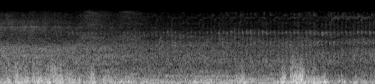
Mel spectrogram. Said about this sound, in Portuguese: Chegou meu ônibus.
